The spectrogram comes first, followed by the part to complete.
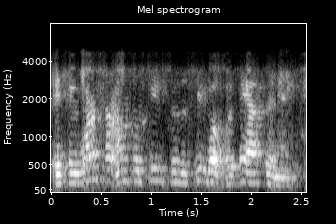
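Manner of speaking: ordinary talk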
